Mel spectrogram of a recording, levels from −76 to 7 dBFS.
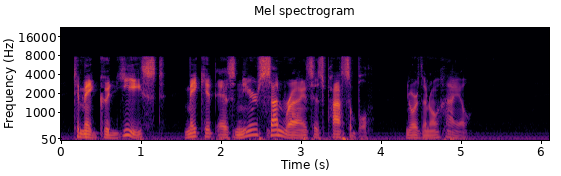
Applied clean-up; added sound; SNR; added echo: none; none; none; none.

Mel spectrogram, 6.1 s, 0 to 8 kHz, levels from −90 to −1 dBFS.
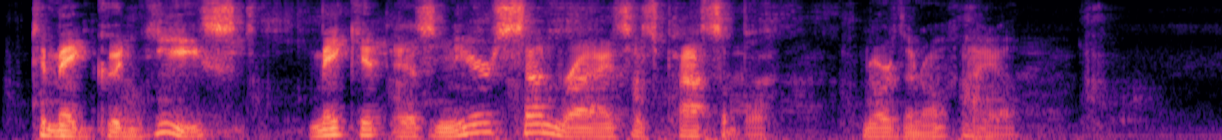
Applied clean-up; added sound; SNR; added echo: neural separator model SepFormer DNS4.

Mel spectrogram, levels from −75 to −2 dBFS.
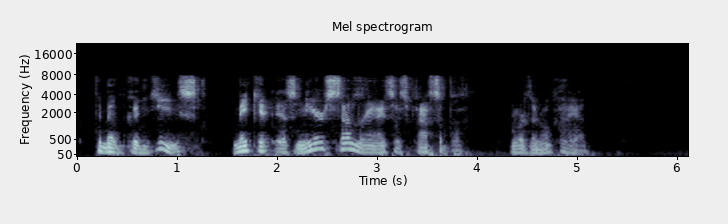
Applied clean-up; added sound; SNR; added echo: neural mask model DeepFilterNet 3.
